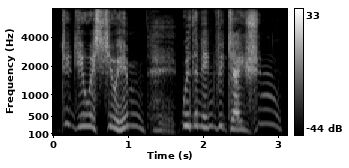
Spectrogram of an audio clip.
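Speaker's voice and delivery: high, eager caretaker voice; a spiteful tattletale, pleased; gleeful Filch. Acted. Caretaker reporting Malfoy to Slughorn, high and gleeful.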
